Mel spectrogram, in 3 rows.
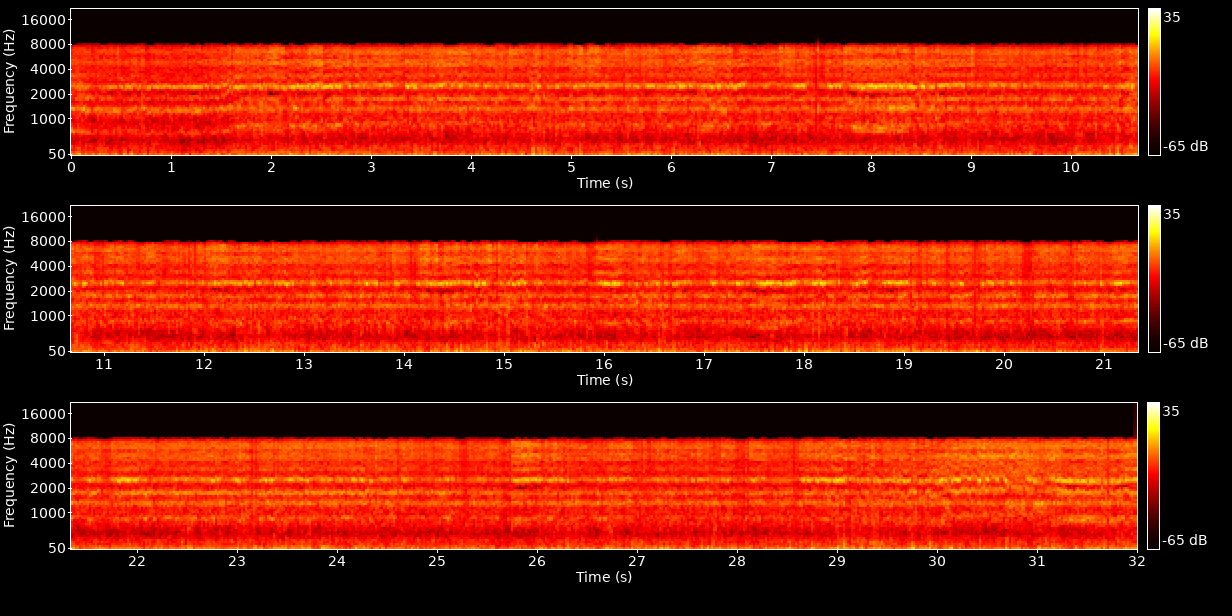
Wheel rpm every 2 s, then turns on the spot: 180, 230, 230, 230, 230, 230, 230, 230, 230, 230, 230, 230, 230, 230, 230, 240.
none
